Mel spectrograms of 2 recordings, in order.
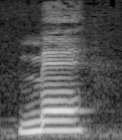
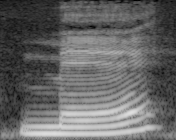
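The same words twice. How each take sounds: First: The syllable has a mid tone. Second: The syllable has a rising tone. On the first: "Ton moyen" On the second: "Ton montant"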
